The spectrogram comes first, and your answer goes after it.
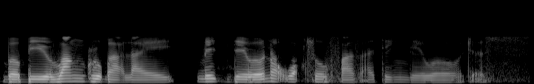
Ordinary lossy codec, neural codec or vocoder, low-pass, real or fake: none; none; 3.6 kHz; real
